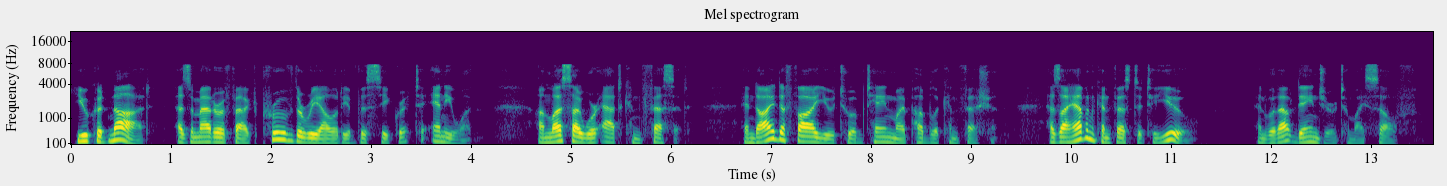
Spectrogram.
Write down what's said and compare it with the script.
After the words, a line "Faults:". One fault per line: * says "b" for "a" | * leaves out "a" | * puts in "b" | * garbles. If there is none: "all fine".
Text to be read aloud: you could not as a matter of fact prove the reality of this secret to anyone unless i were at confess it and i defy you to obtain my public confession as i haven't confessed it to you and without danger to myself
you could not as a matter of fact prove the reality of this secret to anyone unless i were at confess it and i defy you to obtain my public confession as i haven't confessed it to you and without danger to myself
Faults:
all fine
